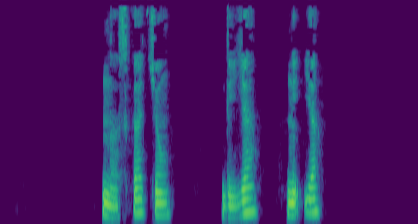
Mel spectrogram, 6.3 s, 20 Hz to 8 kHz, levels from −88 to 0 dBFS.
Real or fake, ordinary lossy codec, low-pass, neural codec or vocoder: real; MP3, 32 kbps; 7.2 kHz; none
